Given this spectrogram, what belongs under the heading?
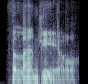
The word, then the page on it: phalangeal: British English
